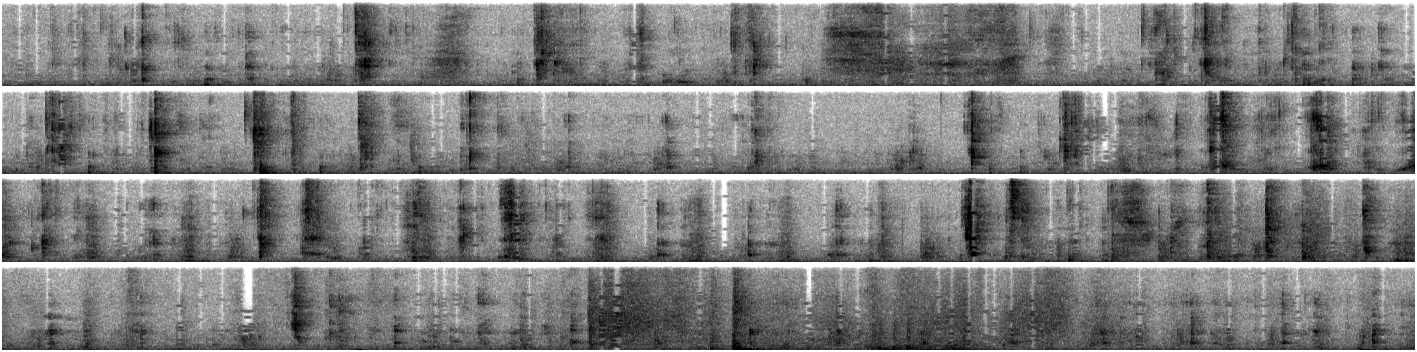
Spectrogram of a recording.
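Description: Close-miked chewing of smoked chicken meat: a steady, irregular run of wet mouth clicks and smacks, with a longer hiss near the end.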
